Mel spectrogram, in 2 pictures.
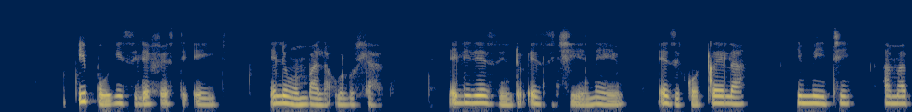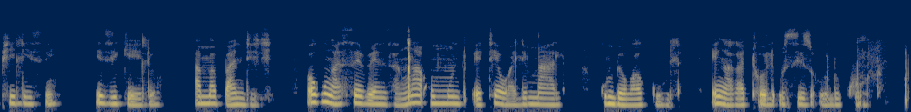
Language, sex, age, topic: North Ndebele, female, 25-35, health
